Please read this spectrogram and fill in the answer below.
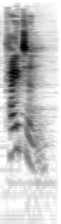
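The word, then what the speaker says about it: chitin: would be very similar to that would be kiten obligatory mini rant this word is pronounced kiten and I know that because I have a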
